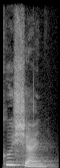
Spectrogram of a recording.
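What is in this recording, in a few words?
"кысянь", Komi, female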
